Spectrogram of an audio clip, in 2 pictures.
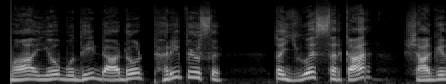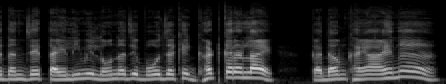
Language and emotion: Sindhi, happy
